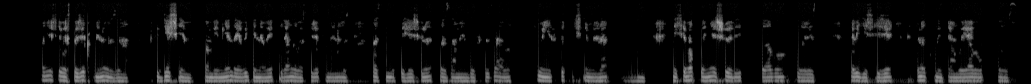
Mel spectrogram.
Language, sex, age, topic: Kinyarwanda, female, 36-49, education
